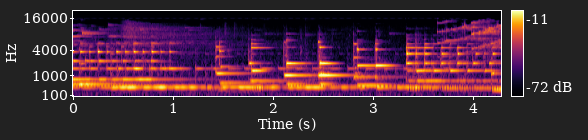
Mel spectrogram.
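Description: Marching band front ensemble's mallet percussion (marimba and other keyboard percussion) playing a soft passage. Held ringing notes are joined in the middle by a quick run of separately struck notes at changing pitches.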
